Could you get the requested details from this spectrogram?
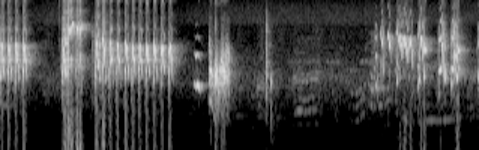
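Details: White-rumped shama song meant to provoke a bird into singing: bursts of fast harsh rattling notes, a brief clear whistle, quiet pauses, then quick varied chattering phrases.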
